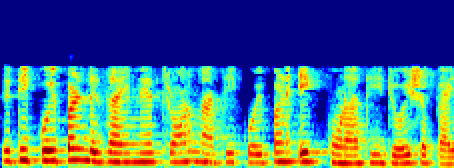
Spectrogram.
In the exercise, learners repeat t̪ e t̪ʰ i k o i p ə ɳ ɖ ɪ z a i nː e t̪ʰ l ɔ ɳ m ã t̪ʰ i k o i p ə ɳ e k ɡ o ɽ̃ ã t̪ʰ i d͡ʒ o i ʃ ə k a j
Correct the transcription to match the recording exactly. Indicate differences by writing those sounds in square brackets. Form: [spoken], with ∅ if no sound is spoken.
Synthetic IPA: t̪ e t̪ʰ i k o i p ə ɳ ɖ ɪ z a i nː e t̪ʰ [ɾ] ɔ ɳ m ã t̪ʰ i k o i p ə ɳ e k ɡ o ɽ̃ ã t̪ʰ i d͡ʒ o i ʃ ə k a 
